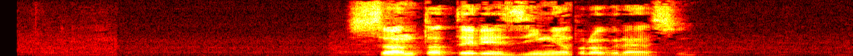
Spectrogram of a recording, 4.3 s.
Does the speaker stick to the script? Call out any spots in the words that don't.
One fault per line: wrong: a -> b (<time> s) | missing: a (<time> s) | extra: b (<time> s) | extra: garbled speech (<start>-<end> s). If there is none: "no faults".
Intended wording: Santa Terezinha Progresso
no faults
